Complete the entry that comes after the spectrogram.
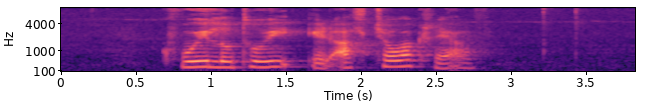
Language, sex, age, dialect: Faroese, female, 36-60, Suðurstreymoy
